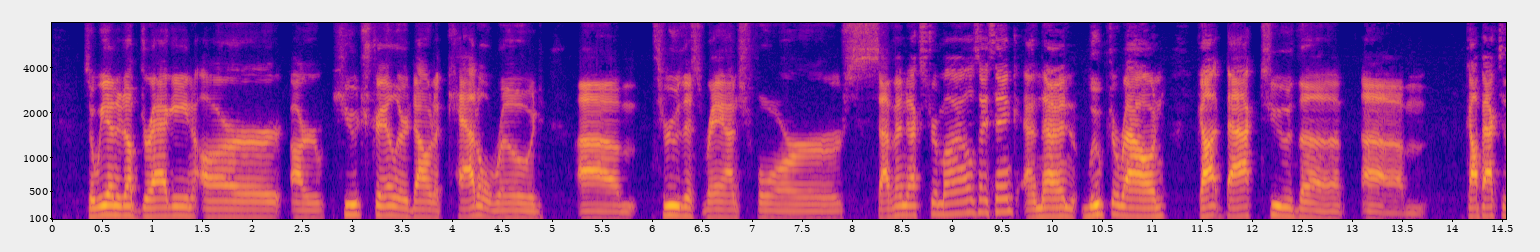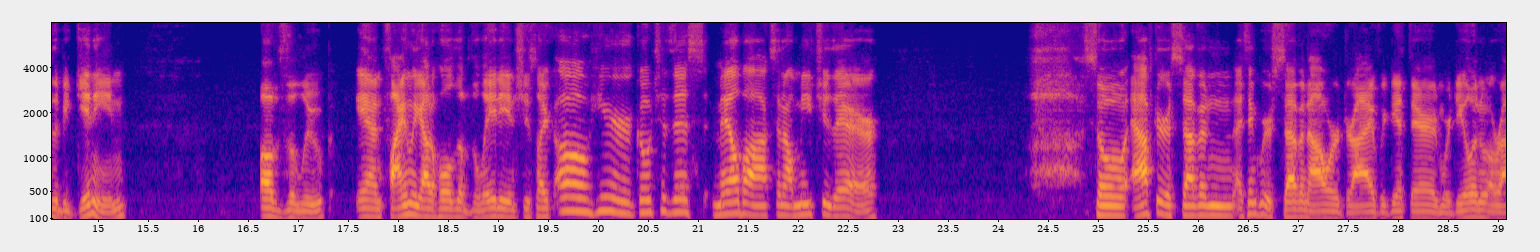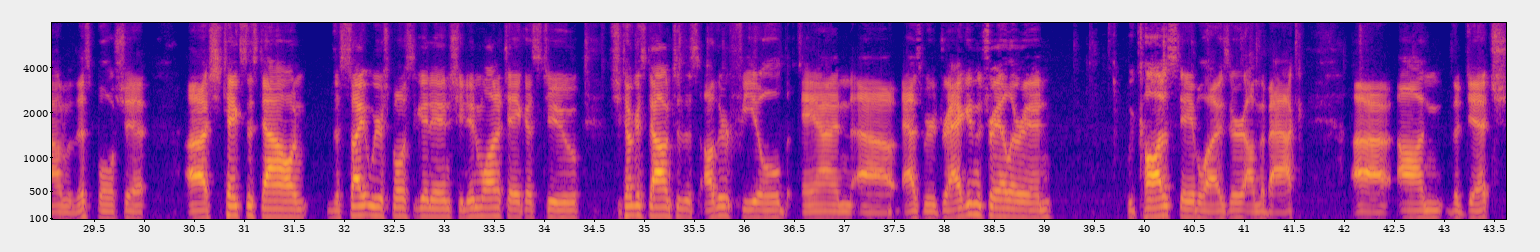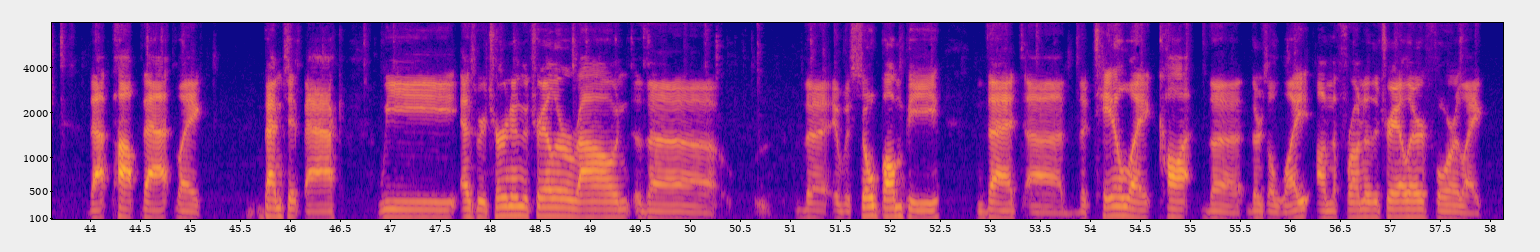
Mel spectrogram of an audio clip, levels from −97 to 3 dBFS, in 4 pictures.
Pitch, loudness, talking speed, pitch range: 120 Hz, -23 LUFS, 175 wpm, 110-135 Hz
